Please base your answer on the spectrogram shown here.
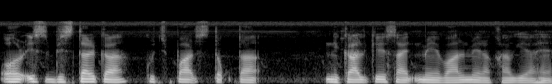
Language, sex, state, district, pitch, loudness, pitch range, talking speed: Hindi, male, Arunachal Pradesh, Lower Dibang Valley, 110 Hz, -18 LUFS, 105-120 Hz, 175 wpm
